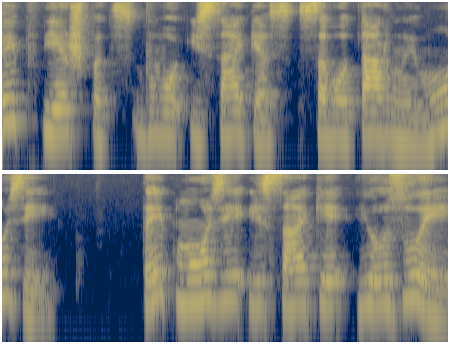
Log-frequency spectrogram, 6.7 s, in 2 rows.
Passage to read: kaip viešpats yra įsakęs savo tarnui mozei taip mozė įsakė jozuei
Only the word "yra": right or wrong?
wrong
